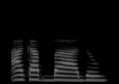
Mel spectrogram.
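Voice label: "agabbadu", Sardinian, female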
